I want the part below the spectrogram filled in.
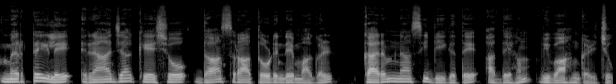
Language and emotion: Malayalam, neutral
